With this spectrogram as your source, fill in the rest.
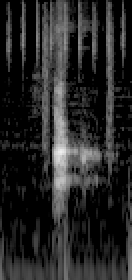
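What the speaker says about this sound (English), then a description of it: "Yeah, I know the dog barking." A small schnauzer gives one sharp, close yap that trails into a short whine, followed by faint room noise.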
